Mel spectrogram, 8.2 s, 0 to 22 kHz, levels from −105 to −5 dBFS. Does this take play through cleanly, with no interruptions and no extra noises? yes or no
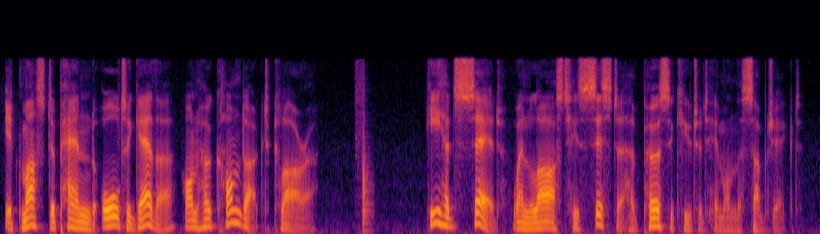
no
